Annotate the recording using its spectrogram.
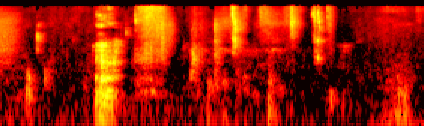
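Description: Wet lip smacks and tongue clicks from a man tasting a mouthful of beer, a run of short sharp clicks after a brief grunt about a second in.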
